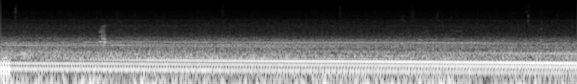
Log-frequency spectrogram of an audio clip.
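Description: A sports car engine drones steadily from inside the cabin, rising slowly.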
